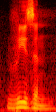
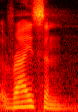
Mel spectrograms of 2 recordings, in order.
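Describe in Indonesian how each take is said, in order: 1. Kata ini terdengar seperti 'reason'. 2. Kata ini tidak terdengar seperti 'reason'. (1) "seperti membaca alasan apa? Reason" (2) "bukan risen"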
